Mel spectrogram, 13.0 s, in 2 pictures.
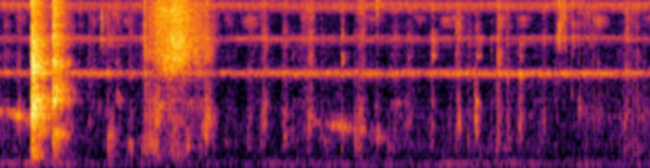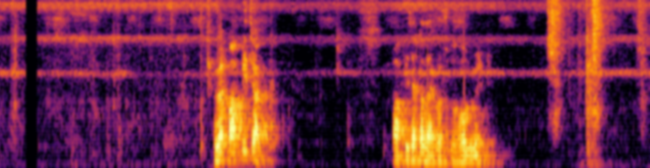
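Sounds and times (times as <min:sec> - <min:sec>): people crunching crisp food: 0:00.8 - 0:08.6.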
